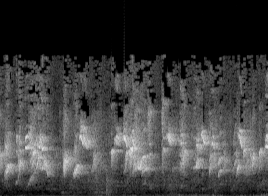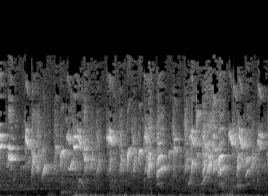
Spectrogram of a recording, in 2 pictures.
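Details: European goldfinch song of the 'bitbita' and 'sts' styles, used to stir silent males into singing: dense, high, liquid twittering and buzzy trills pouring on without pause, with low rumbling and thumps beneath.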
